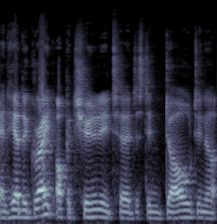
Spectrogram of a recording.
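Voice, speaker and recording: A man with an Australian accent speaks at a moderate pace in a monotone, flat intonation. The recording is very clean, with a silent background. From Australia (Brisbane). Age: 20s. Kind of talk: competition video talk about a saint.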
